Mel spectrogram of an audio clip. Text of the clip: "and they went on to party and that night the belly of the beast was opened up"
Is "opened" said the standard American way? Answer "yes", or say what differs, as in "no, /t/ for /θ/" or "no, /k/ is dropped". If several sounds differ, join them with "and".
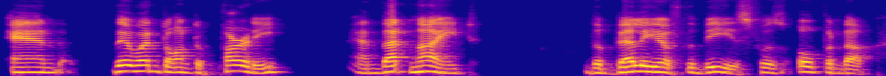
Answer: yes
